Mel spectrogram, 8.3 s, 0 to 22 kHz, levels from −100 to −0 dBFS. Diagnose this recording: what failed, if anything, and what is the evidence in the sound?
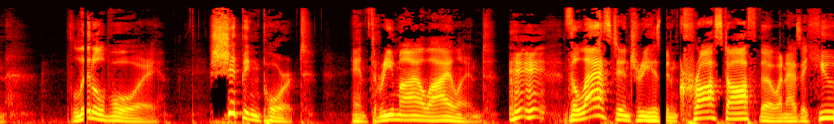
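The broadcast reception chain failed with a digital broadcast dropout: the speech fades out over about 8 ms and goes silent from 0.84 to 0.89 s, then again from 6.60 to 6.68 s. The 32 ms and 64 ms holes fit the receiver muting one and then two bad frames, so that audio is gone.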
